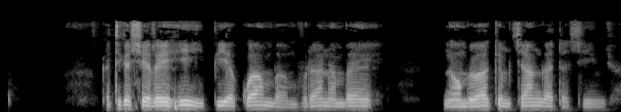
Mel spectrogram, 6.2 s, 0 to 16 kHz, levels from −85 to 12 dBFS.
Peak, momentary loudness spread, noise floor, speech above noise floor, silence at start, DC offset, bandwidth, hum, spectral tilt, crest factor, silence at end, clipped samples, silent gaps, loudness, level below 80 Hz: -2 dBFS; 14 LU; -84 dBFS; 67 dB; 1.05 s; under 0.1%; 8.2 kHz; none; -4.5 dB/octave; 18 dB; 0.15 s; under 0.1%; none; -18 LUFS; -56 dBFS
